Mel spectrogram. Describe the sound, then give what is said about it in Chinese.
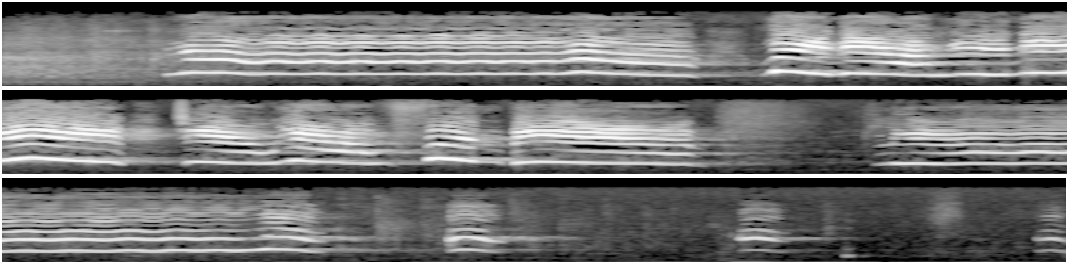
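A person's voice imitates a newborn baby just a month old crying: loud, high wavering wails in several long bursts with brief breaks, trailing off into a few short whimpers. “这么一哭，我也怪难受的。”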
